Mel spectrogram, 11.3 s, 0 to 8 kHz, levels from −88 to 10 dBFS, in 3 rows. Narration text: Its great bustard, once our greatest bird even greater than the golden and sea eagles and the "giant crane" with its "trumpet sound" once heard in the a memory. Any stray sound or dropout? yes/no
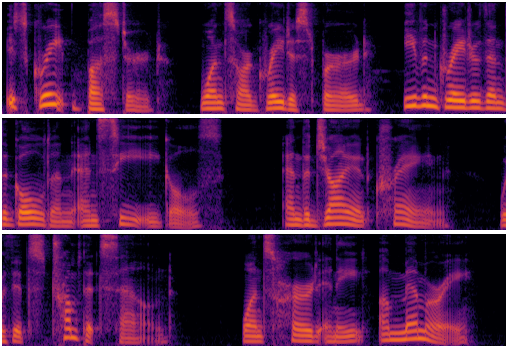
no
